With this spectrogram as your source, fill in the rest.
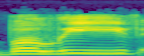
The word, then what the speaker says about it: Bleav: my other Lions podcast it's called believe in Lions that's spelled bleav v on the believe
